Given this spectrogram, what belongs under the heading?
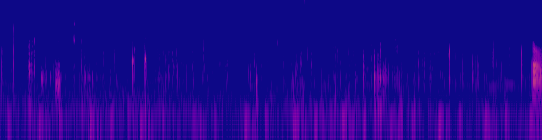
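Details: Loud but ordinary bowel sounds (borborygmi) after a huge meal: frequent low gurgles and rumbling bursts from the abdomen as it digests.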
